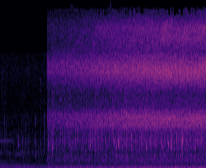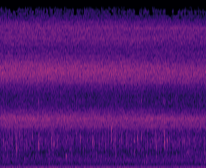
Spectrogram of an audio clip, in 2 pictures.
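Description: Outdoor woodland ambience dominated by a steady, high-pitched chorus of insects buzzing, with fine ticking and a low rumble underneath. It comes in abruptly about a second in.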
